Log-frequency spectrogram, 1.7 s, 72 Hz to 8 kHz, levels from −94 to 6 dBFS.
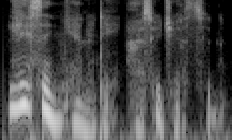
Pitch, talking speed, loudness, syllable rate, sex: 155 Hz, 140 wpm, -22 LUFS, 6.3 syllables/s, female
